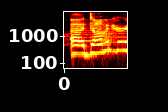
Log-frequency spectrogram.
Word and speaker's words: Damanhur: And can you please speak about Damanhur? Did I pronounce that well? Say that again. – Damanhur, yeah. – Yes. – So Damanhur is a spiritual community that was founded over 45 years ago near Torino in the north of Italy in the Piedmont region.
